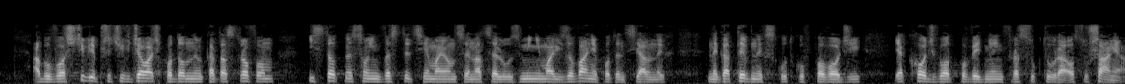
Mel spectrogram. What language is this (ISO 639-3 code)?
pol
